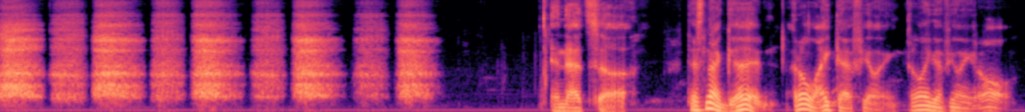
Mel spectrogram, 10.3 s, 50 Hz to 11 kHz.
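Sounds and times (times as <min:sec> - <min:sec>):
voice imitating heavy breathing after lifting weights: 0:00.0 - 0:04.4
speech: 0:05.5 - 0:10.2.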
